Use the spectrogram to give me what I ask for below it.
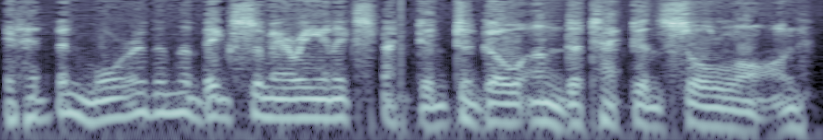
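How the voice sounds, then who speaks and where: A man narrating an adventure audiobook in a steady, measured way, with a husky voice, recorded close to the mic. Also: no echo, low-quality recording. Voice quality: deep and husky. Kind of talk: scripted narration.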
